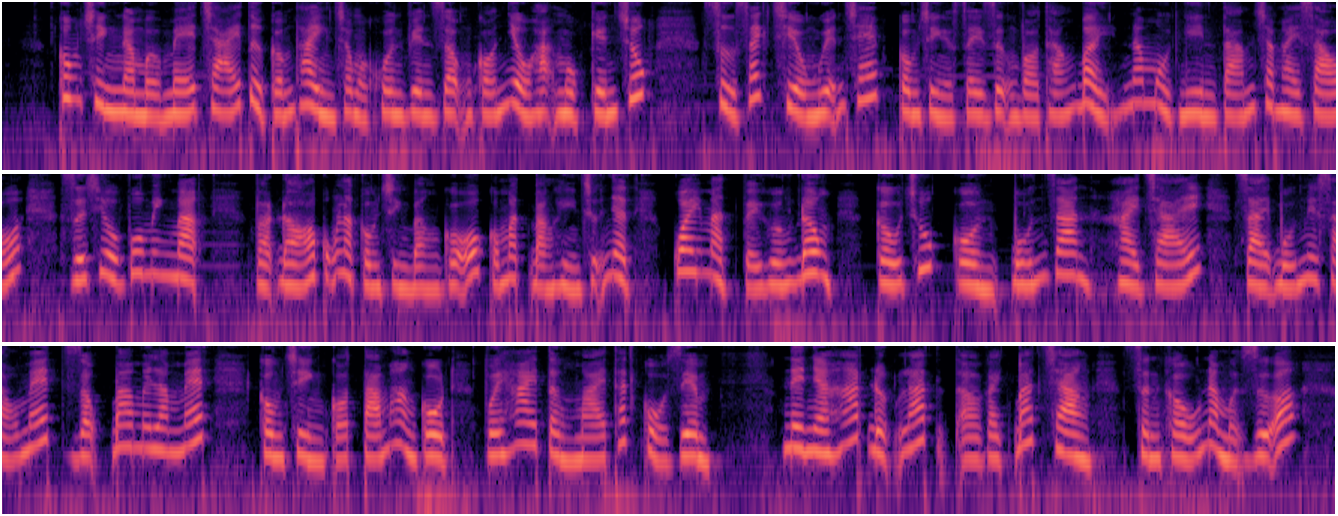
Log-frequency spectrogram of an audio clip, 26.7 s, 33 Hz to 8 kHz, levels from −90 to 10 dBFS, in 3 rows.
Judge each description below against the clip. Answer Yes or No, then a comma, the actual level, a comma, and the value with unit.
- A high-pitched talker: Yes, high, 225 Hz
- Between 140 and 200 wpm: No, average, 220 wpm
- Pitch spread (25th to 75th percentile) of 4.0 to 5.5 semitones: Yes, average, 4.8 semitones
